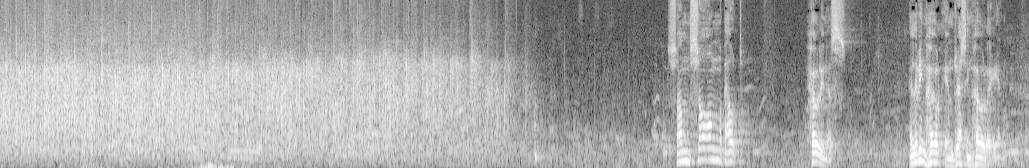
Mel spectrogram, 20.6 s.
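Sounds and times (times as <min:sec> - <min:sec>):
audience clapping hands: 0:00.0 - 0:11.0
speech: 0:13.5 - 0:14.9, 0:16.2 - 0:17.0, 0:18.2 - 0:20.2.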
